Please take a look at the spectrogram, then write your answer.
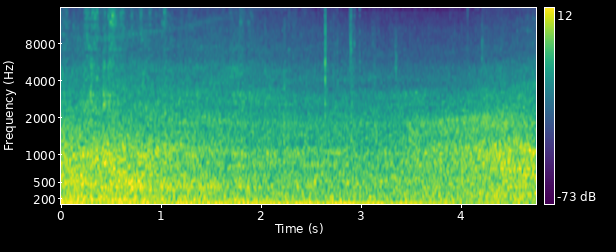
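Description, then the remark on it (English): Busy street traffic in downtown Nairobi rumbles steadily, with cars coming from the left and a minibus humming low from the right while people cross the road in between, and a dense wash of road noise throughout. “We're in downtown Nairobi. Cars are coming from the left, a minibus from the right, and people are crossing the road in between.”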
